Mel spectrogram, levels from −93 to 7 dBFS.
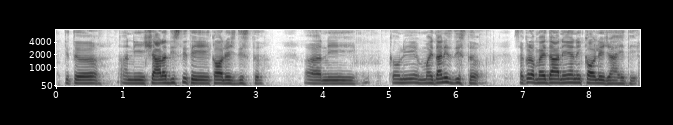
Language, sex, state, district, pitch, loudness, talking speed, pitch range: Marathi, male, Maharashtra, Aurangabad, 180 Hz, -17 LUFS, 125 wpm, 165-195 Hz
